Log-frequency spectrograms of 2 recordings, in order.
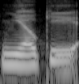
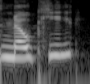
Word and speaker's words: gnocchi: It's spelled with a G, but you don't pronounce it, but it's like you got to have like phlegm in your throat and you're like gnocchi.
